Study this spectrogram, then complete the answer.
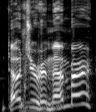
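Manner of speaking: usual speaking voice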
